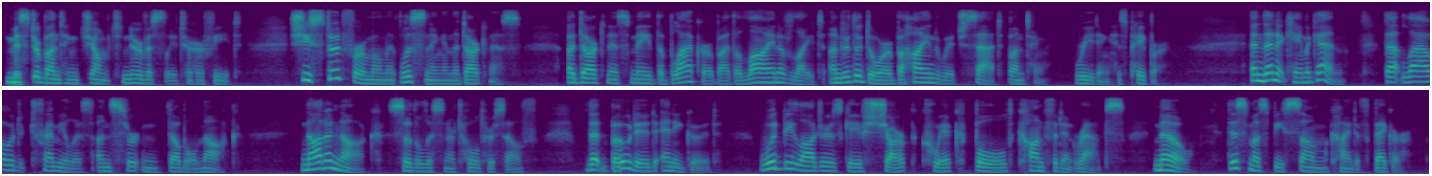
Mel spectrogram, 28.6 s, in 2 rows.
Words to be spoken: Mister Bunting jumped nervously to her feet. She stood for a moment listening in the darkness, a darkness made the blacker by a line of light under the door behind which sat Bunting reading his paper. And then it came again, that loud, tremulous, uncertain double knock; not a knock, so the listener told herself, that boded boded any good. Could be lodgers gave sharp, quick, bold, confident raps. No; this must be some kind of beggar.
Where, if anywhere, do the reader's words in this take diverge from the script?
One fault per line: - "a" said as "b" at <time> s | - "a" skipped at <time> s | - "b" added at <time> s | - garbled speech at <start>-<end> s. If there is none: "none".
- "a" said as "the" at 7.3 s
- "boded" skipped at 20.8 s
- "Could" said as "Would" at 21.9 s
